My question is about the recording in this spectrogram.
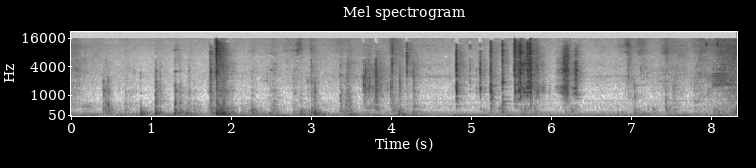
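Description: Irregular clicks, knocks and rustles of handling as a soldering gun's power cord is plugged into the mains. The sharpest knock comes about two seconds in, and a quick run of clicks follows around five to six seconds in.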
